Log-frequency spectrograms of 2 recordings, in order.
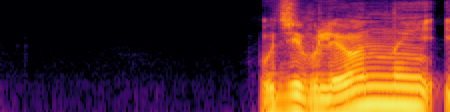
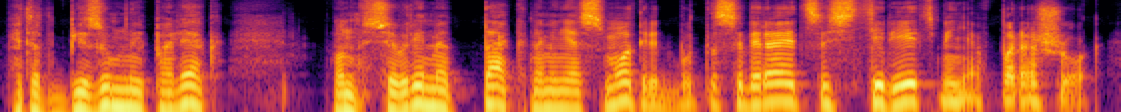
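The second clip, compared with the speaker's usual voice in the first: higher frightened question; fearful question; 6 semitones higher than usual. Acted. Crew asking Coridon if he is doomed, scared. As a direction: ask it like a scared man.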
